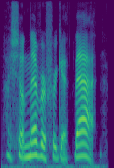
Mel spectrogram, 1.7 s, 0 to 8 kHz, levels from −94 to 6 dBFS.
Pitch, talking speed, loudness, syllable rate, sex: 205 Hz, 175 wpm, -19 LUFS, 5.3 syllables/s, female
